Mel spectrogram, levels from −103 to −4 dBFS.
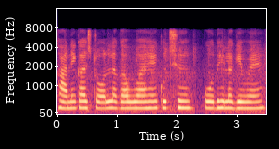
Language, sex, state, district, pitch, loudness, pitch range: Hindi, female, Chhattisgarh, Raigarh, 225 Hz, -14 LUFS, 220-230 Hz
